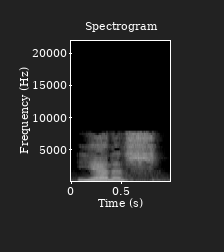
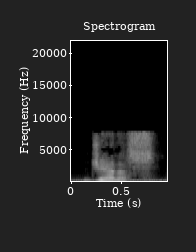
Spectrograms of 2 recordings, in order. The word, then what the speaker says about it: Janus: It is because there is a Roman god, a Roman deity, by the name of Janus, or with the English J sound, Janus. Y-A-N-U-S, or I-A-N-U-S. We pronounce it Janus with the J.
